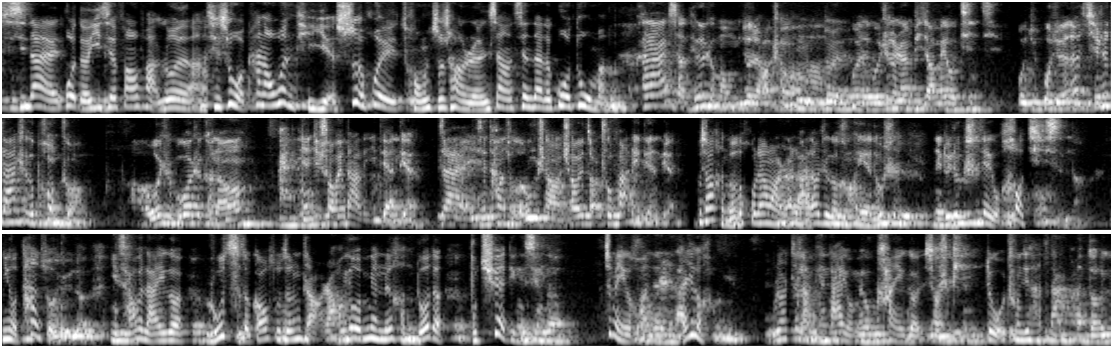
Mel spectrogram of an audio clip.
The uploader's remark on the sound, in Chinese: 剪辑师已经尽量修复音质了！话筒有一点回声。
